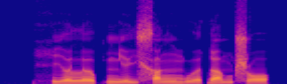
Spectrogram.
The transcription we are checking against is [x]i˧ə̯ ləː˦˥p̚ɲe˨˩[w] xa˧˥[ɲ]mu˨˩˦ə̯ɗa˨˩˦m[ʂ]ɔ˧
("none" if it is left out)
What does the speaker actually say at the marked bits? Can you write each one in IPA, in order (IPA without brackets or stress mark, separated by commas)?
h, j, ŋ, ʂ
